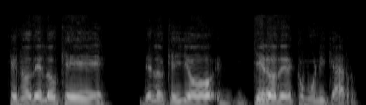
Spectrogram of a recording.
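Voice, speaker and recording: A man speaks in a Catalan accent at a moderate pace. His pitch is fairly high. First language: Catalan (speaking Spanish). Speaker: CEO and author. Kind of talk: interview. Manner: halting, many repeated words.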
